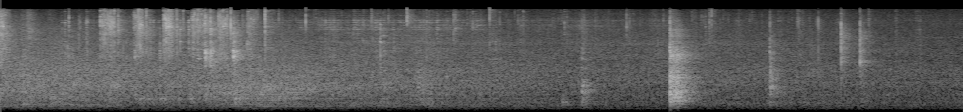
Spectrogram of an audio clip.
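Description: A ratchet wrench clicks in short bursts.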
